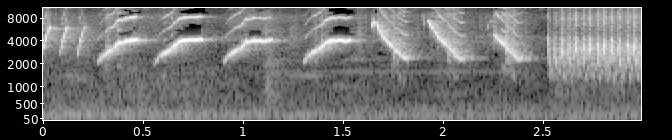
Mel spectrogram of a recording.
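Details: Spanish Timbrado canary song used for training canaries: clear high rising whistled sweeps repeated about three per second, then falling slurred notes and a fast metallic trill at the end.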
